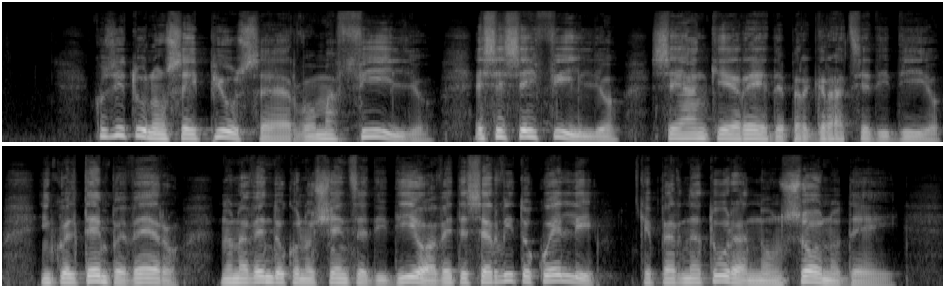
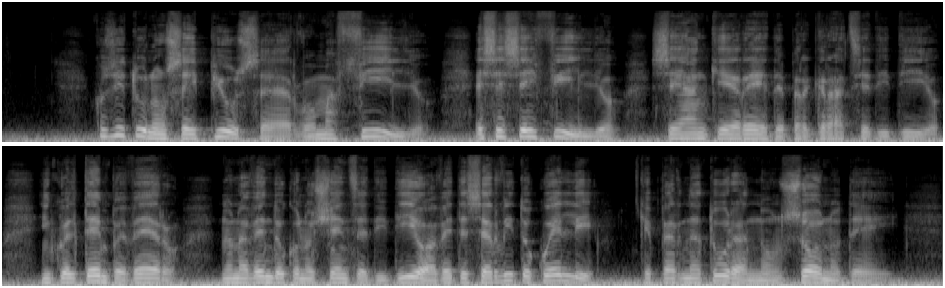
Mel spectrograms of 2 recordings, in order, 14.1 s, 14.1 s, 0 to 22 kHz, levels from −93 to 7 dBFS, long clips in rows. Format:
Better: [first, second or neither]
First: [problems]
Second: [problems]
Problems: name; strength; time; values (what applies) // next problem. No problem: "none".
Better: first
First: none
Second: low rumble; faint; throughout; 25 dB below the speech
